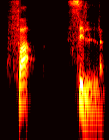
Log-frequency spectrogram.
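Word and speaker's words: facile: But the E at the end, here you have a consonant. Here you have a E, a voil. You don't hear it.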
